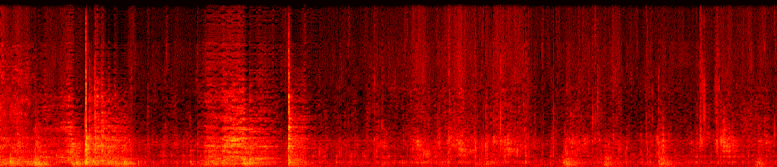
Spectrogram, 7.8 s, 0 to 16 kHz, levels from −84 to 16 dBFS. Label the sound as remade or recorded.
recorded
